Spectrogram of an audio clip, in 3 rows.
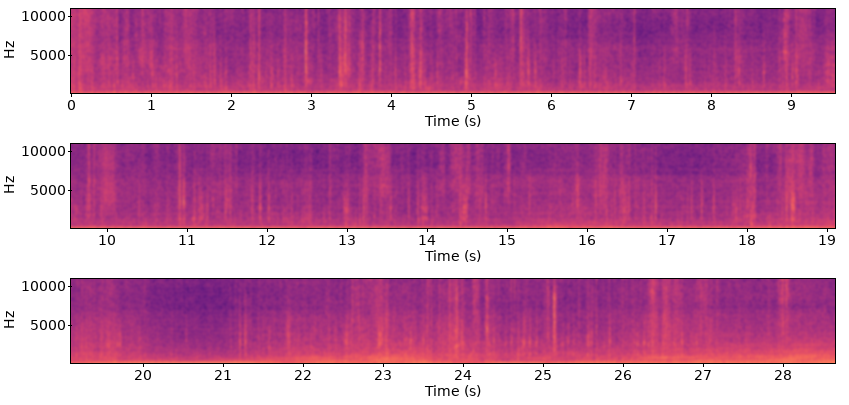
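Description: Ferrari F355's 3.5-litre V8 heard from inside the cabin. It holds a steady low engine speed for about half the time, with a few brief dips, then accelerates, the revs climbing and falling back twice near the end as the gears change.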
